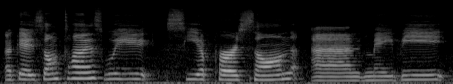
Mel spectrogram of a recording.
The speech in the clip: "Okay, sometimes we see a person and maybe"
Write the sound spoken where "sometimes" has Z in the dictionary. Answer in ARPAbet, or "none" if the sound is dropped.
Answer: Z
